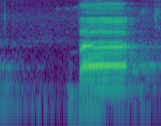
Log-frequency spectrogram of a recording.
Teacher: دونوں ہونٹوں کے تر حصے سے، با ایک الف کھینچنا ہے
